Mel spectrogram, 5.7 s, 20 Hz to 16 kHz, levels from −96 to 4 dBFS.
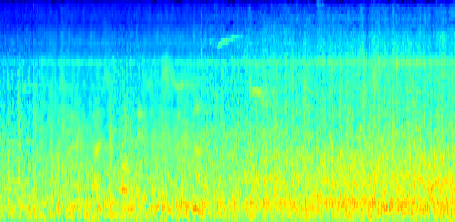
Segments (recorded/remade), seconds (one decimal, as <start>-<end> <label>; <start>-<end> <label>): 0.0-0.5 recorded; 0.5-1.4 remade; 1.4-1.8 recorded; 1.8-2.5 remade; 2.5-5.7 recorded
